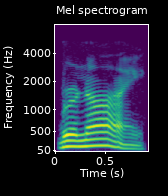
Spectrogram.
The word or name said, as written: Brunei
